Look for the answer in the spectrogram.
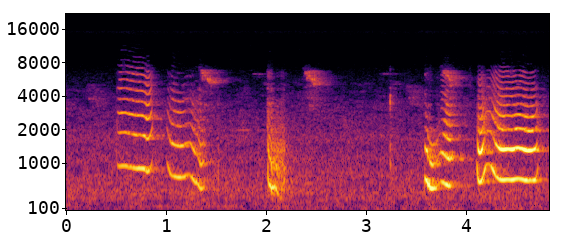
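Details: Pet parrot at home talking nonstop, said to repeat the word mummy; several short nasal, voice-like phrases, some sliding downward, separated by brief pauses, with a sharp click mid-clip.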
